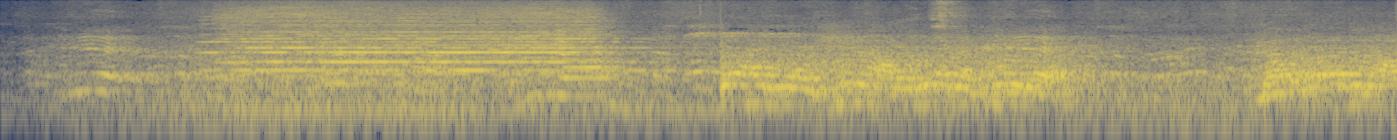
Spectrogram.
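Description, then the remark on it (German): Busy main railway station ambience: a crowd murmurs and chatters while a train's tonal horn or brake whine sounds for a few seconds, with steady rumbling activity throughout. Trains leave this station northward toward the Nile Delta cities and Alexandria. “Vom Hauptbahnhof gehen die Züge Richtung Norden, in die Städte des Nildeltas und nach Alexandria ans Meer.”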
